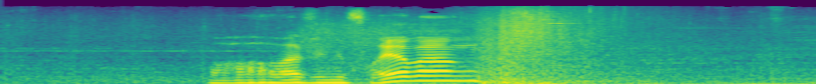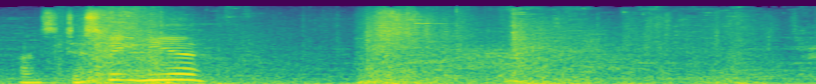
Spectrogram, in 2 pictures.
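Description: Swords clash and strike with heavy thuds.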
